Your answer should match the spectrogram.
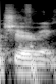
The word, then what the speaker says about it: Turing: That's how you say it, Turing? Alan Turing, yeah.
